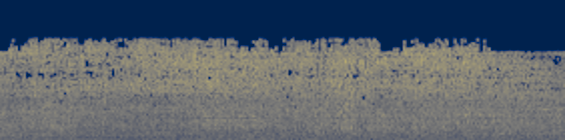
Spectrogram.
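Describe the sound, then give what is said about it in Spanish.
Drones flying over the Ciudad de las TIC give off a steady, dense mechanical drone, a continuous buzzing whir with a heavy low hum underneath that holds at an even, fairly loud level throughout. “Y no es el de grandes velutinas, de momento solo suenan en la ciudad de las TIC y son drones.”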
